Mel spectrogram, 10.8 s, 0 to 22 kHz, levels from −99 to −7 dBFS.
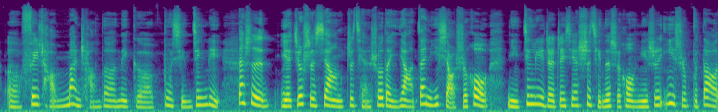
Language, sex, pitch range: Chinese, male, 205-260 Hz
